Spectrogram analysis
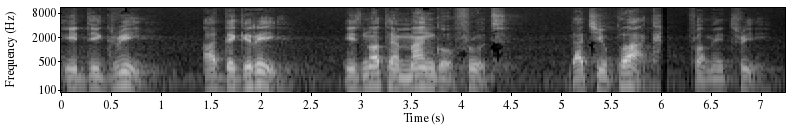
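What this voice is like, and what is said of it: Imitated Ghanaian accent. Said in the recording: “with his Ghanaian accent”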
